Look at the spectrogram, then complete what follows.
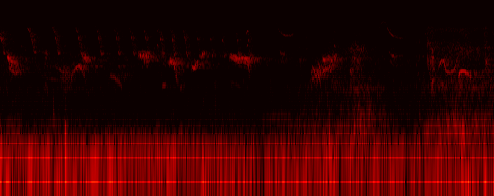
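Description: Several birds calling and singing at once along a wooded riverbank at dawn: a fast run of repeated high notes in the first two seconds, with assorted whistled calls throughout. A steady low rumble sits underneath.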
